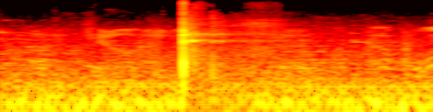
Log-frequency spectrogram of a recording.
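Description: A baseball hit by a metal bat about a second in: one sharp ping with a short ringing tone after it.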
